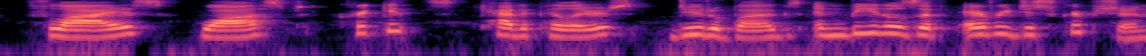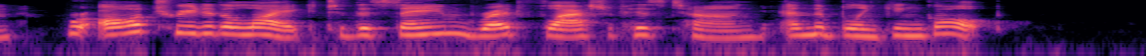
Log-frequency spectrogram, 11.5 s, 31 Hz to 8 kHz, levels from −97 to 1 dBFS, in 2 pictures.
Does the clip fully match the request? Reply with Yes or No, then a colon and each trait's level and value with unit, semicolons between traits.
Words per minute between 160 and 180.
No: average, 140 wpm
